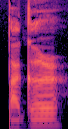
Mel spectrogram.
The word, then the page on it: pagvr: Apatani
